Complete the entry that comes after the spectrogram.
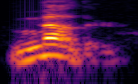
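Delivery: "Another" in a broad Southern "nother"; Southern word another. Shown as a demonstration. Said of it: "That's a Southern word for you".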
